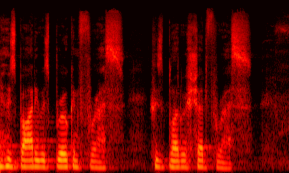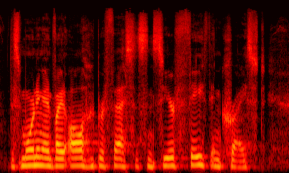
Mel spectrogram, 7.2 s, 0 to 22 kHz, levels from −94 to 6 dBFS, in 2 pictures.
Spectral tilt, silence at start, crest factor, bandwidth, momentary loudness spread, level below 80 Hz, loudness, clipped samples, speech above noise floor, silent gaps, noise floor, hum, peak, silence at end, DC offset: -5 dB/octave; 0 s; 20 dB; 18 kHz; 14 LU; -82 dBFS; -37 LUFS; under 0.1%; 29 dB; none; -65 dBFS; none; -16 dBFS; 0 s; under 0.1%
